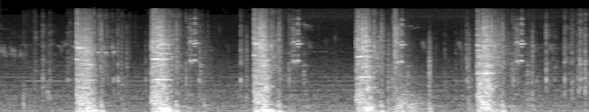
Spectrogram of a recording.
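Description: A wrench bangs against scrap metal in repeated blows.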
